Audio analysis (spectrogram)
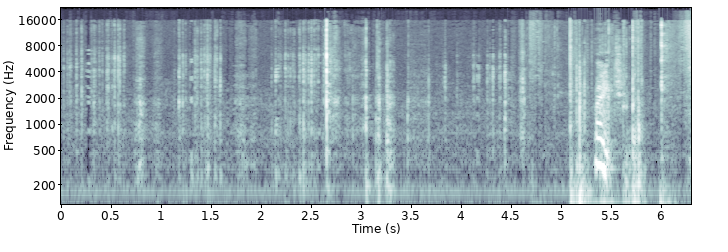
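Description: Scissors cut away excess card in a crafting session. Faint scratching comes first, then a loud close burst of snipping near the end, with quiet voices in the background.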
